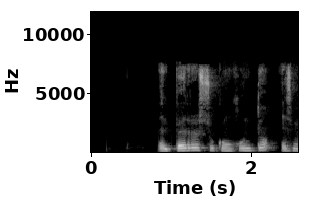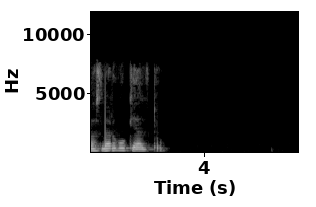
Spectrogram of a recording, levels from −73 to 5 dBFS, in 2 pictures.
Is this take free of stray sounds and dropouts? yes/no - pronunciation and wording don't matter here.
yes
